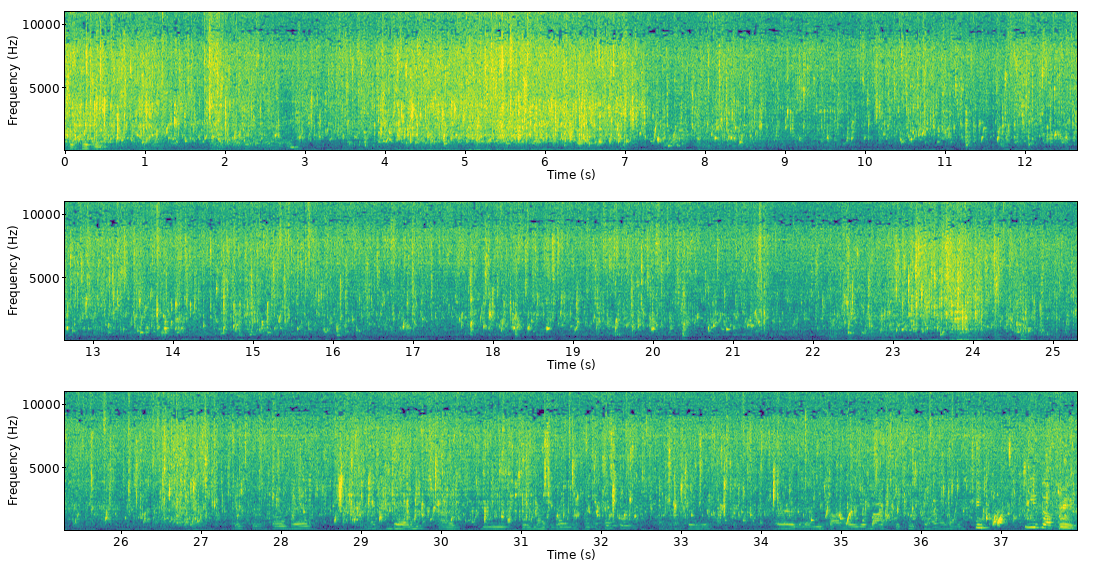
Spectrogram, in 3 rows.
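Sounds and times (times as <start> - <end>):
speech: 0.0 - 0.8
water running while something is rinsed off: 0.0 - 37.9.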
